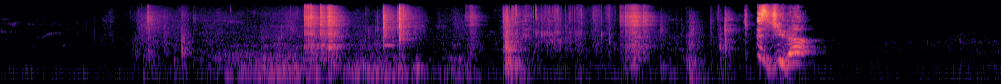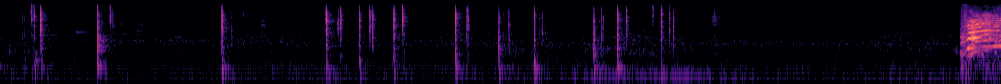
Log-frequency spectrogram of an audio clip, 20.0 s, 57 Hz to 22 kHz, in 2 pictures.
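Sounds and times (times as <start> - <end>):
keyboard keys pressed: 10.2 - 11.2, 13.2 - 16.8.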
